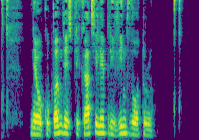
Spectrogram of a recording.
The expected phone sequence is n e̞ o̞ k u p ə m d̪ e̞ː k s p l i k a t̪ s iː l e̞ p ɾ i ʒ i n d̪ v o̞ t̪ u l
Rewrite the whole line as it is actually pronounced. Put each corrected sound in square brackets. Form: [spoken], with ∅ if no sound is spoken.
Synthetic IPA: n e̞ o̞ k u p ə m d̪ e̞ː k s p l i k a t̪ s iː l e̞ p ɾ i [v] i n d̪ v o̞ t̪ u l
